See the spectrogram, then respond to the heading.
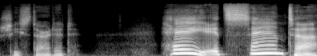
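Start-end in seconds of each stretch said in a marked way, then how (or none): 1.6-3.2 shrill, very high, loud shouting. Sebastian sees someone coming through the garden gate and shouts. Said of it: "shouted Sebastian".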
